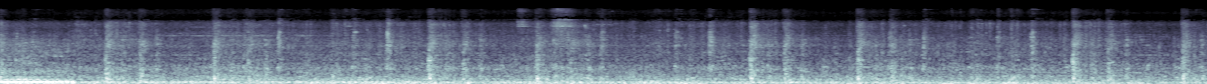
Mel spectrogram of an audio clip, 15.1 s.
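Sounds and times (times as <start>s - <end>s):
train rumbling along track: 0.0s - 15.0s
wheels clacking over rail joints: 0.0s - 15.0s.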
